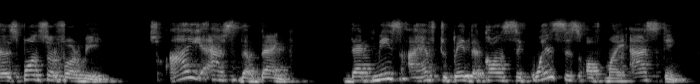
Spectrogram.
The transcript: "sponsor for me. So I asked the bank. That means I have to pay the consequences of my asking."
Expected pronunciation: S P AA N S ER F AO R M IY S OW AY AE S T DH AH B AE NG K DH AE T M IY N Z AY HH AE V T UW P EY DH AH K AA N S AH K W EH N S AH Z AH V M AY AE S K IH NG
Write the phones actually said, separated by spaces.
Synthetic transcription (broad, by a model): S P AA N S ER F AO R M IY S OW AY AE S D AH B AE NG K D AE T M IY N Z AY HH AE V T UW P EY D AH K AA N S AH K W EH N S AH Z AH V M AY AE S K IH NG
